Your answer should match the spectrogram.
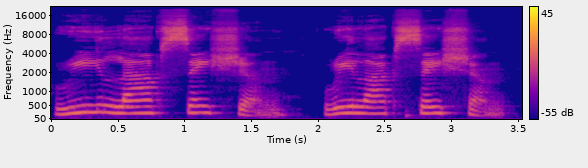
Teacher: Аж четыре слога и ударение на третий.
